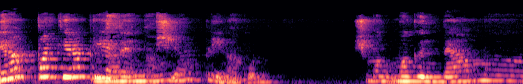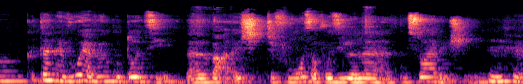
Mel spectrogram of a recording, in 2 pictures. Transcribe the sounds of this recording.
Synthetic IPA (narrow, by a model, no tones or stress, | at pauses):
jeɾampart̪je̞ɾampɾijet̪enʃijeɾamplina̰ko̞̰lo | ʃiməməɡɨnd̪eamkɨt̪ene̞vo̞jeavemkut̪o̞t̪sḭaa̰ʃi̥t͡ʃefɾumo̞sawfo̞st̪zilelakuswaɾe̞ʃḭ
